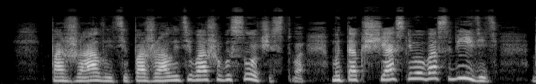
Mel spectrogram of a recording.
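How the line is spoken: Exclaimed. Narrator (Russian): воскликнул сеньор Петрушка

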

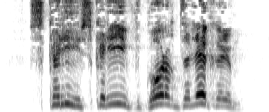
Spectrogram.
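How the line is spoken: Shouting. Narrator (Russian): кричал Владимир

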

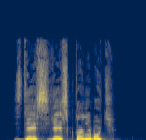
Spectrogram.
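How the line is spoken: Shout. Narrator (Russian): крикнула

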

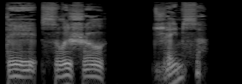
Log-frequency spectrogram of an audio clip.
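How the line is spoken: Strange-voiced question. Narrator (Russian): странным голосом спросил Люпин

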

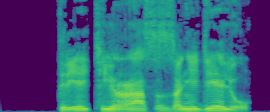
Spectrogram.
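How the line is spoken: Roared. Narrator (Russian): проревел он

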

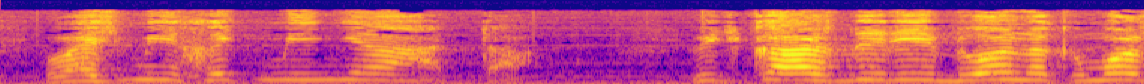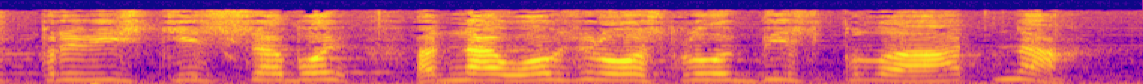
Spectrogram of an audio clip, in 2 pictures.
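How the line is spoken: Grandmother pleading. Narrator (Russian): бабушка взмолилась

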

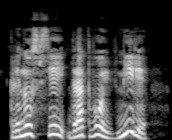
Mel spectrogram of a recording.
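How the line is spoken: Exclaiming. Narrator (Russian): воскликнул он

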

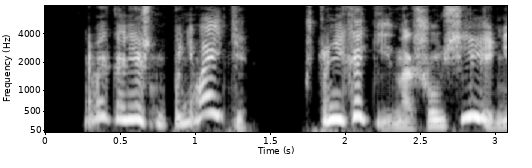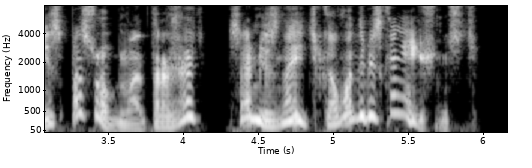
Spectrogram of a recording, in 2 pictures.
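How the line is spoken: Squeaky voice. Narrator (Russian): пропищал Флитвик

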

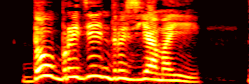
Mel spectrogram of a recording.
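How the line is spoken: Ringing trumpet-like shout. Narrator (Russian): закричал он звонким голосом, который прозвучал в подземелье, как труба

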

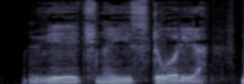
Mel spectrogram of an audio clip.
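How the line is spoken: Grumbling. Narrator (Russian): буркнул Рон

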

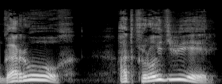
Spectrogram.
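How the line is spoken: Shout. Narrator (Russian): он крикнул

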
